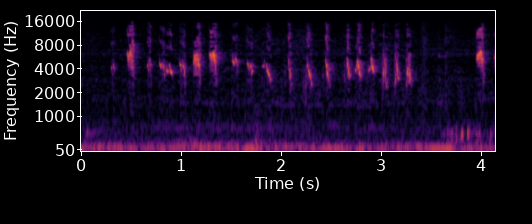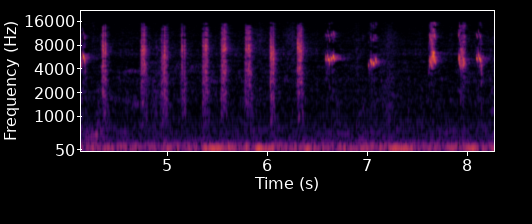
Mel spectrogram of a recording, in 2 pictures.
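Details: Kolibri ninja, the purple-throated sunbird, giving lively full-content song used as tutor material for cage birds: dense high twittering, then a fast series of clipped, evenly spaced high chips, with low background rumble.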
